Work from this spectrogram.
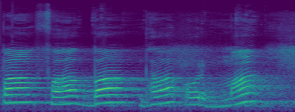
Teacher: ये सारे इनको बोलते समय हमारे होठ आपस में स्पर्श करते हैं, इसलिए इनको ओष्ठ उच्चारण स्थान दिया गया, इनको ओष्ठ वर्ण कहते हैं।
